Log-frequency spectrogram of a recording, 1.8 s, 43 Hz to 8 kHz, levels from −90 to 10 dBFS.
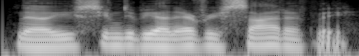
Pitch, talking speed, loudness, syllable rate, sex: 110 Hz, 335 wpm, -15 LUFS, 7.4 syllables/s, male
